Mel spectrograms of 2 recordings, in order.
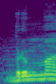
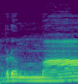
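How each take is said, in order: First: The final vowel is short. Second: The final vowel is long. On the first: The speaker calls it wrong. "பிரம்மா இல்லை" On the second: The speaker calls it right. "பிரம்மா தீர்க்கம் பெருசு long"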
